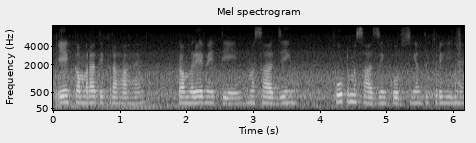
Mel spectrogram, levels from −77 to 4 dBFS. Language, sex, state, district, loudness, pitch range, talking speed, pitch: Hindi, male, Chandigarh, Chandigarh, -20 LUFS, 170-180 Hz, 145 wpm, 175 Hz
